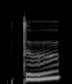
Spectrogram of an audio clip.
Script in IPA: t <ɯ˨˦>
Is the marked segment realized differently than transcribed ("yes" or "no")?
no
